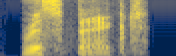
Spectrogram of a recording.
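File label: "respect", British English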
